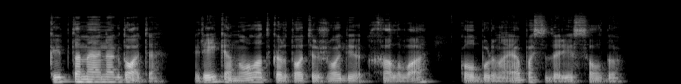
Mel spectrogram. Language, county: Lithuanian, Tauragė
